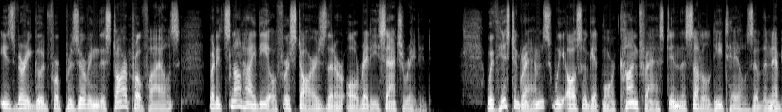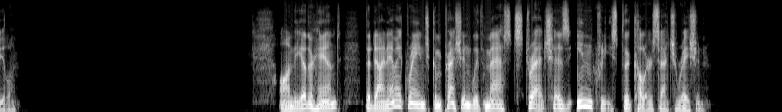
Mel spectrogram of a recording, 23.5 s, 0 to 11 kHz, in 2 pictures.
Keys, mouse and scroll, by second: 4.1 space, 4.2-5.3 drag, 7.5 scroll up 2, 8.1 space, 8.2-9.2 drag, 10.4 ctrl+shift+z, 11.9 ctrl+shift+z, 12.4 ctrl+shift+scroll down 1, 13.0 ctrl+shift+z, 14.0 ctrl+shift+z, 15.1 ctrl+shift+z, 15.9 ctrl+shift+z, 17.2-18.0 scroll up 3, 18.3 scroll up 2, 19.5 ctrl+shift+z, 21.5 ctrl+shift+z, 22.6 ctrl+shift+z.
